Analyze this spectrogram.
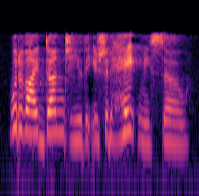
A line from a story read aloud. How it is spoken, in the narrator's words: He answered her very gravely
